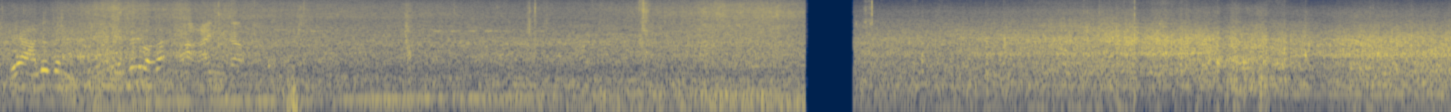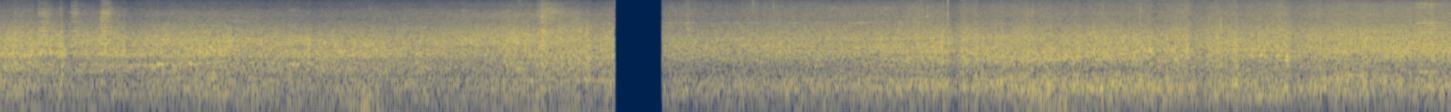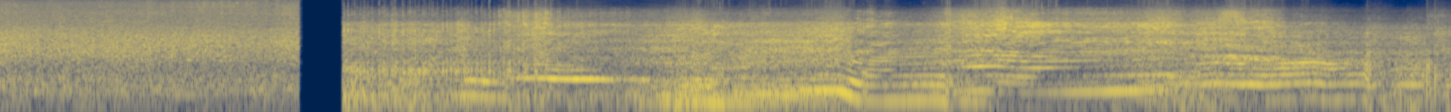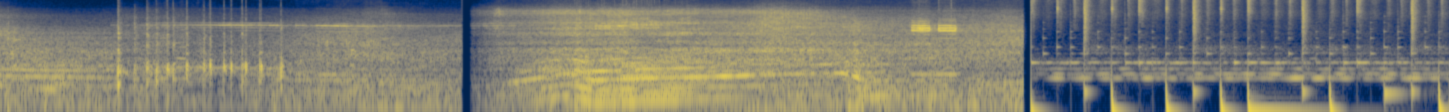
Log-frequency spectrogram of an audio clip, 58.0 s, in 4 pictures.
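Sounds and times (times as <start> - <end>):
city road traffic: 0.0 - 58.0
car engine revving and accelerating: 32.9 - 44.6, 48.5 - 52.6.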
